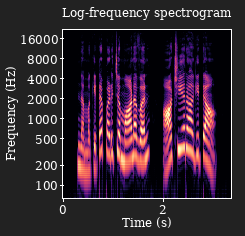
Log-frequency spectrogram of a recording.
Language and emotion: Tamil, happy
